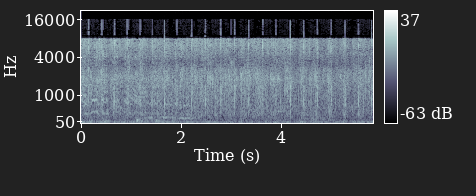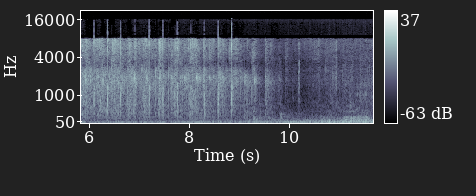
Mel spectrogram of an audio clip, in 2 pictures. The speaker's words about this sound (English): Well, you certainly set the tone for the day. Can we give Laura another round of applause?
